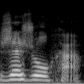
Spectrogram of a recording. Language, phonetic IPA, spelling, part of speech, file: Polish, [ʒɛˈʒuxa], rzeżucha, noun, Pl-rzeżucha.ogg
